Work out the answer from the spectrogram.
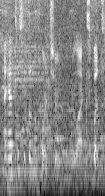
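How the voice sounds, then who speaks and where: A woman's voice: mid-range voice, animated, quick pace. A young woman from a post-Soviet country, a native Russian speaker, talking in a chatty and earnest way, full of "like" fillers, as she vlogs her travels. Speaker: travel vlogger. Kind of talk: casual vlog monologue. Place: outdoors and in shops and cafes on a trip. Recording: loud background music.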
